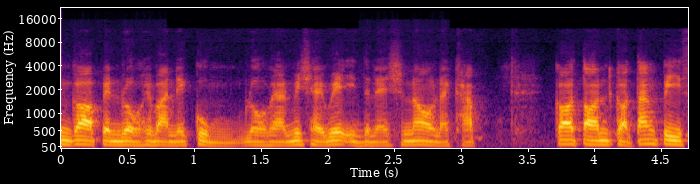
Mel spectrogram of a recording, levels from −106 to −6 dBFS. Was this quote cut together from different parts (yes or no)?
no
